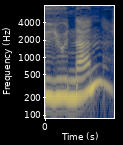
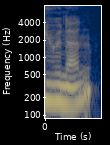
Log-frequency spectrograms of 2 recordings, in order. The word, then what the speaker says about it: Yunnan: À l'origine, elle contenait des Saint-Jacques ou des pétoncles séchés, des crevettes séchées, du jambon du Yunnan, je prononce bien ? – Oui, jambon du Yunnan.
